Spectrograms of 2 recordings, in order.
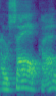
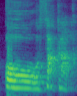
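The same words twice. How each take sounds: First: It is said with an ordinary English pronunciation. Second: It is said with an imitated Japanese pronunciation. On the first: This is how English speakers normally say it. "which is the way uh, English speaking people say it" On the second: It copies how the name is said in its own language. "he goes, Osaka. Like that"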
